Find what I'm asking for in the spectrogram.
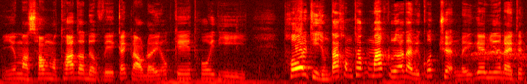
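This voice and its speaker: A young man with a slightly high voice talks his way through a horror game as a gaming host. He yelps and shouts at the scares and drops to a mutter while sneaking. A faint hiss of noise sits under the recording. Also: animated, brisk. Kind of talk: horror game let's play commentary.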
